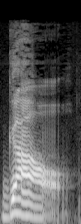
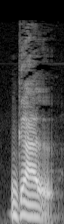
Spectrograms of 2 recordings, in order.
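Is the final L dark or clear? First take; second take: dark; clear. First: The final L is dark, with the tongue back raised. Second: The final L is clear, lighter and shorter. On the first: "The L in American English is a dark L" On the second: "in Hebrew, we don't have that. It's a very simple, clear L"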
